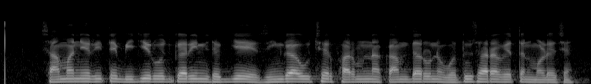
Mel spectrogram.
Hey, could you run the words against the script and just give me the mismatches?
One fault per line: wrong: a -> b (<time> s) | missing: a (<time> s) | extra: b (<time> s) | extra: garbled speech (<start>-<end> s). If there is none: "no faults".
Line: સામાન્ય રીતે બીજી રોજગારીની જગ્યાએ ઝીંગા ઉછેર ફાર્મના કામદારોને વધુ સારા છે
extra: વેતન મળે (5.1 s)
